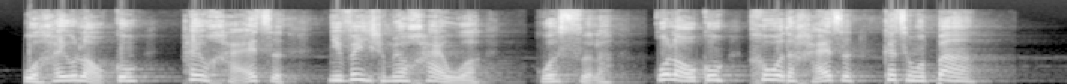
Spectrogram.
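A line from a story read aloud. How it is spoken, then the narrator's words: Ghostly woman wailing. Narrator (Chinese): 正是那个站街女，她披头散发，浑身鲜血淋漓，一把揪住了洋洋的衣服，哭喊道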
